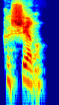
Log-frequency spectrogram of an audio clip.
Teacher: It's just kasher instead of kosher. The syllable stress is at the end and we have an A instead of an O.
